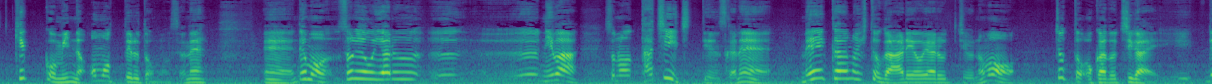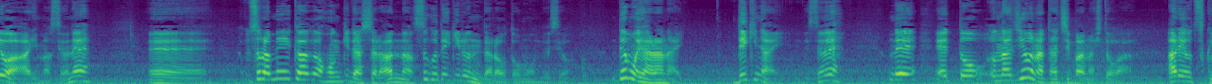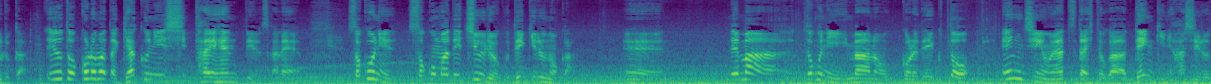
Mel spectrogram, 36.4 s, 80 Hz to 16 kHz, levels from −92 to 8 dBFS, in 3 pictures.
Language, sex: Japanese, male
